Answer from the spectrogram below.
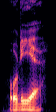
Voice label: Pronunciation of the Odia language word Odia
